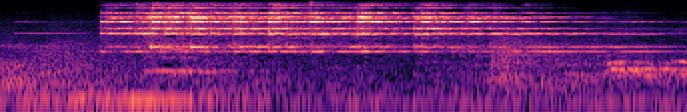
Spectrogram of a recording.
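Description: A set of small altar (sanctus) bells shaken, starting suddenly about half a second in: a bright cluster of high ringing tones that keeps going and then fades near the end. They are rung at communion.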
